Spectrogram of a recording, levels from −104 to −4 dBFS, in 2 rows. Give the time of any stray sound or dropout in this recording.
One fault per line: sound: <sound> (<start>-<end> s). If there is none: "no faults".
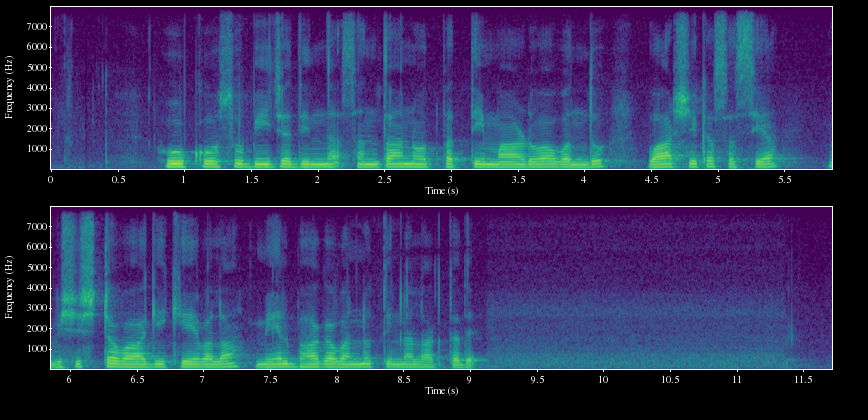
no faults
